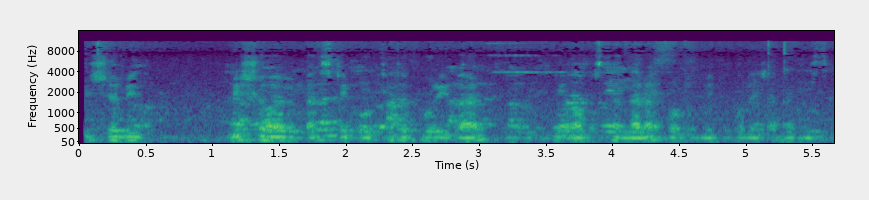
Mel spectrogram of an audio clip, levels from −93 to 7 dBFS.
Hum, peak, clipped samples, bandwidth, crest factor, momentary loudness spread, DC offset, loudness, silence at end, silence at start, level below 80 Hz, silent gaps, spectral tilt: none; -8 dBFS; under 0.1%; 11.5 kHz; 18 dB; 11 LU; under 0.1%; -26 LUFS; 0 s; 0.05 s; -50 dBFS; none; -6 dB/octave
